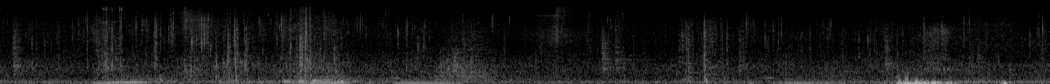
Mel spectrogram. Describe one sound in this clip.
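Footsteps thud softly through leafy undergrowth.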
